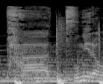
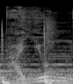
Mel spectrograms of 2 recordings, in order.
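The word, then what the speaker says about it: Bà Dưỡng: 그 다음에 이제 배가 고프니까 저녁을 먹으러 반세오로 베트남 전체 제일 유명한 저기 바둥이라고 써있는데 베트남 발음으로는 바융 이렇게 발음해야지 알아들어요.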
